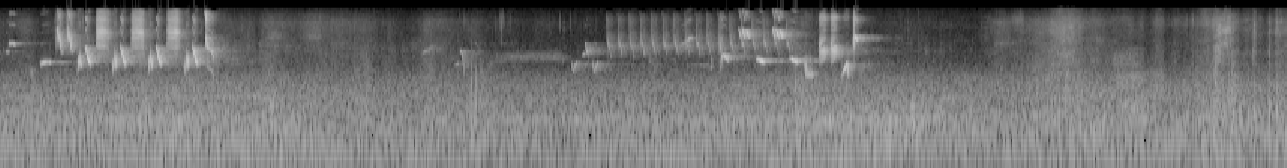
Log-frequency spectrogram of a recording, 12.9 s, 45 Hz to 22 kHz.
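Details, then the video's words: Night song of a common nightingale by the Żerań Canal, 23–24 April 2022: two bursts of fast, loud, repeated clicking notes with scattered whistles, separated by several seconds of near silence, and faint later notes. "Śpiew słowika rdzawego na Kanale Żerańskim"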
